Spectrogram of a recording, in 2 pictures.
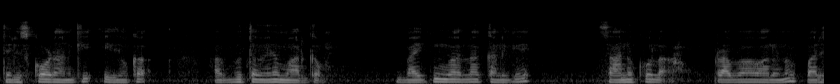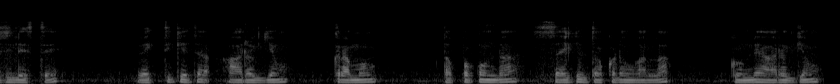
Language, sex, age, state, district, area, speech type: Telugu, male, 30-45, Telangana, Yadadri Bhuvanagiri, urban, spontaneous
